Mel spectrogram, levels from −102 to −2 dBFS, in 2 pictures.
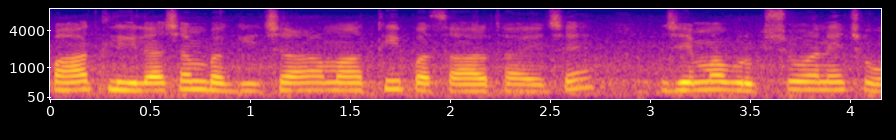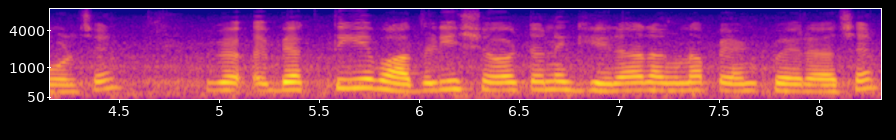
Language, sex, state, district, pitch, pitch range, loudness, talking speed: Gujarati, female, Gujarat, Valsad, 210 Hz, 195-225 Hz, -17 LUFS, 160 wpm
